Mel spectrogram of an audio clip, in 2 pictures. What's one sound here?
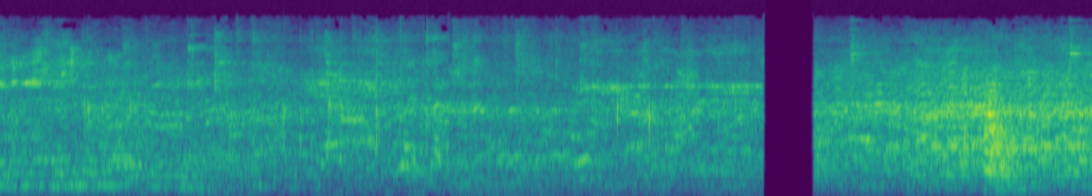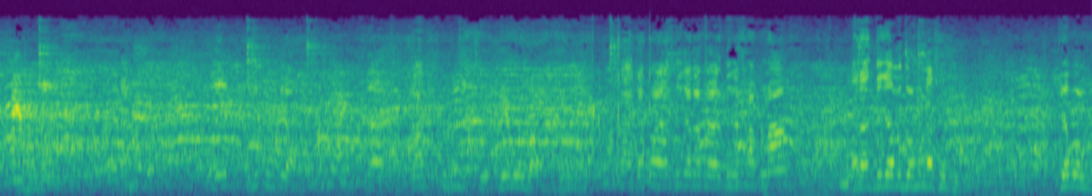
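A crowd of children chatters outdoors.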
